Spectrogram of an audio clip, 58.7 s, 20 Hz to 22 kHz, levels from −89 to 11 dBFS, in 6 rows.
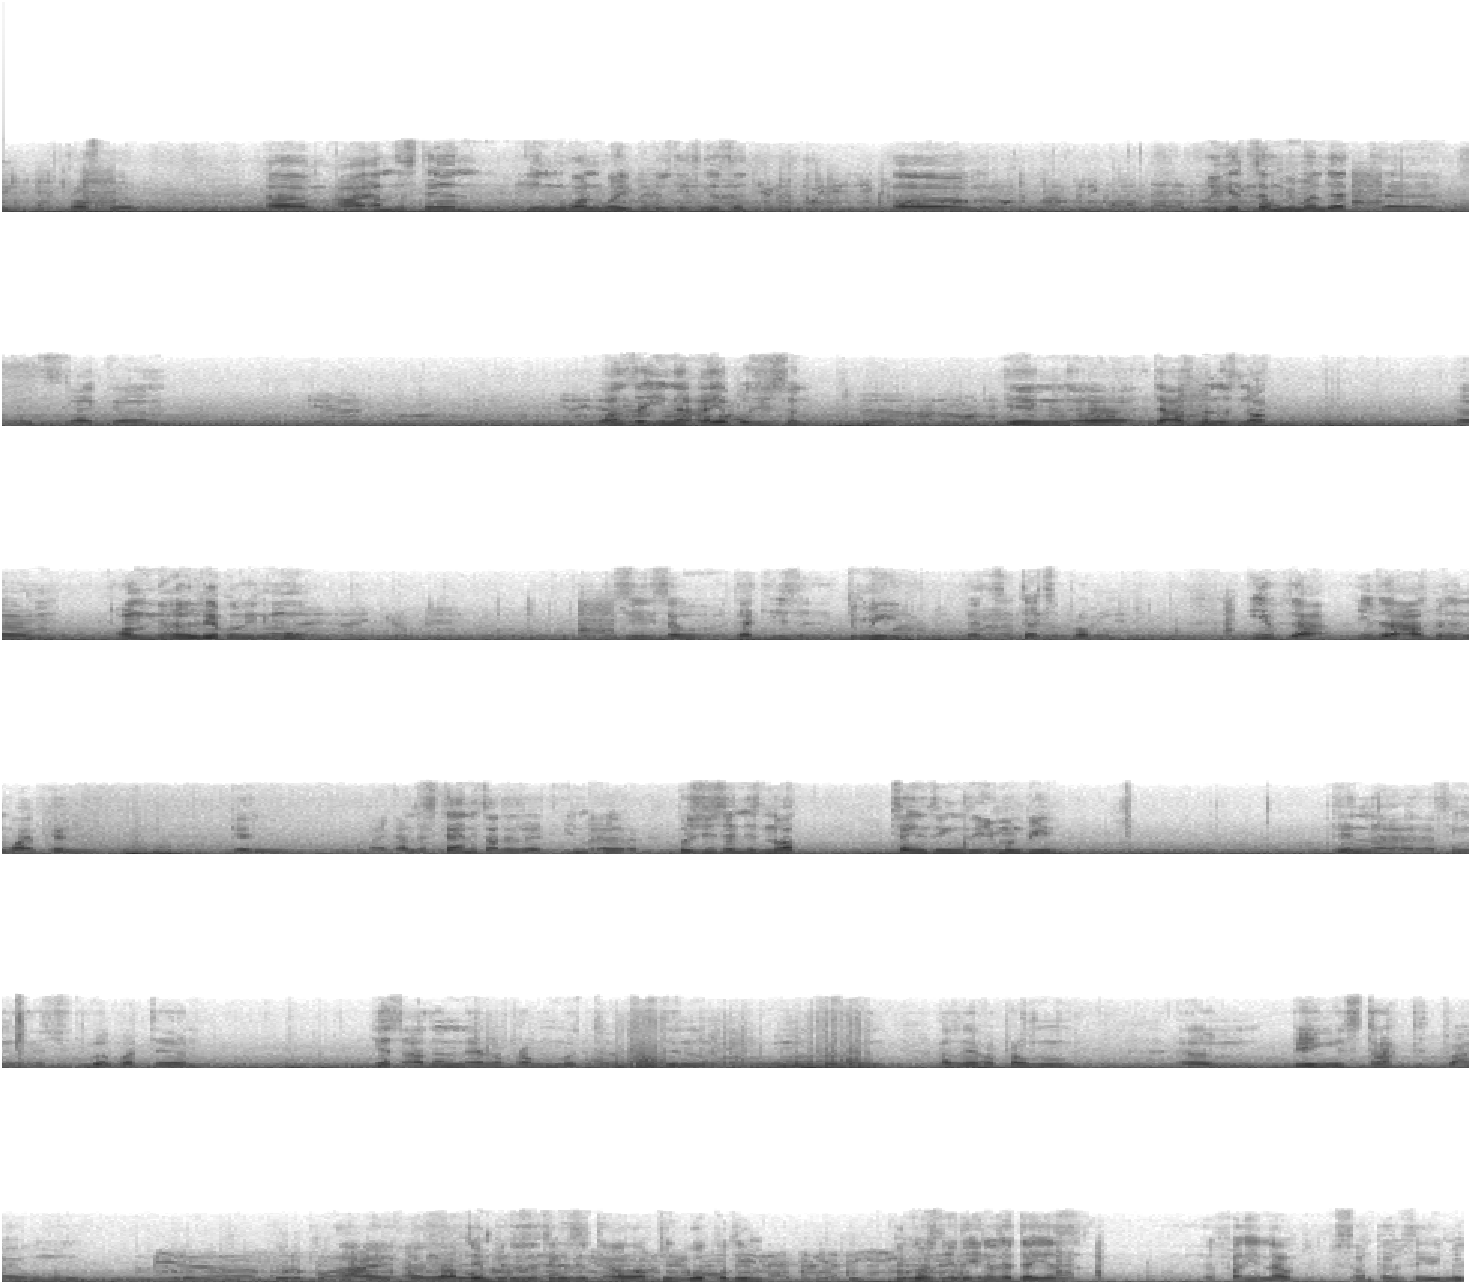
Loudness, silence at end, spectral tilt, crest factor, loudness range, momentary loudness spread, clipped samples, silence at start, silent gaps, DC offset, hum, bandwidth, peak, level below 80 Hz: -20 LUFS; 0 s; -8 dB/octave; 16 dB; 5 LU; 9 LU; under 0.1%; 0 s; none; 0.4%; none; 6.4 kHz; 0 dBFS; -20 dBFS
